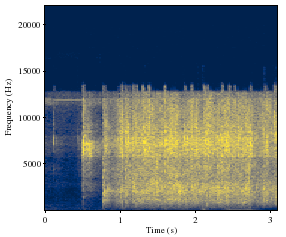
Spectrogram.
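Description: A crowd of employees breaks into applause for their boss at a 30th anniversary celebration, starting after a short pause and swelling into sustained, dense clapping that holds steady, fairly loud and close.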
